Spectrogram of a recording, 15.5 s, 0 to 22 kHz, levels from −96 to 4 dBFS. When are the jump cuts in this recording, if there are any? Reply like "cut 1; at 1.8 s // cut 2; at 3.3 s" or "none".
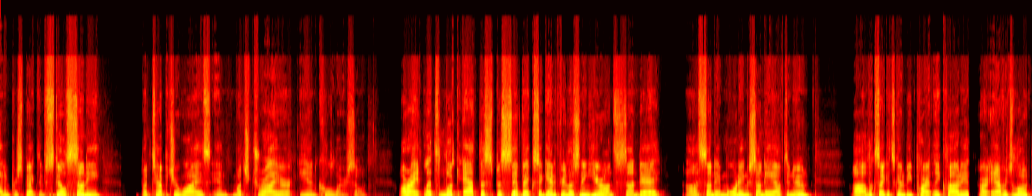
cut 1; at 14.5 s

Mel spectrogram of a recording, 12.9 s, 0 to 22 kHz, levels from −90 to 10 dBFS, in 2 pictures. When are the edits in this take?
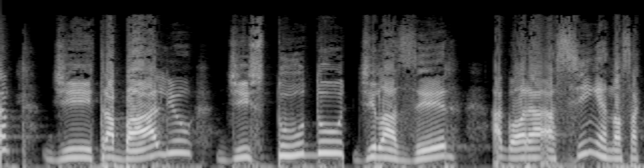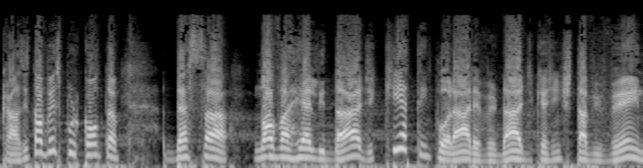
cut 1; at 3.4 s

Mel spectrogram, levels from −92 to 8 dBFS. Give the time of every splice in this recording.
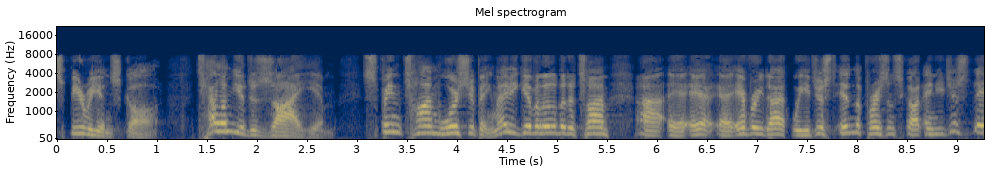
cut 1; at 7.3 s

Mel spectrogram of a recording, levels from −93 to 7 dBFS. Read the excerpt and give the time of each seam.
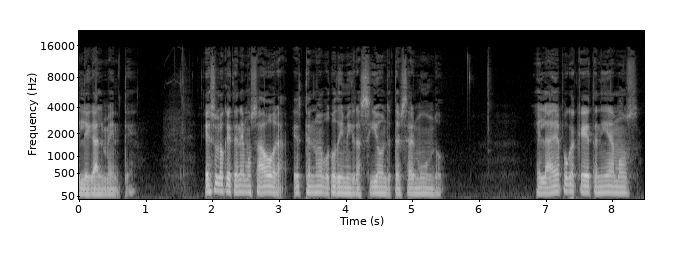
cut 1; at 3.8 s

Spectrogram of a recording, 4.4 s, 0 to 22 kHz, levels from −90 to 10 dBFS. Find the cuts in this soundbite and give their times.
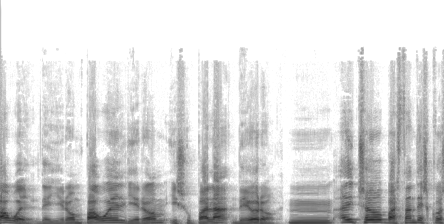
cut 1; at 2.8 s

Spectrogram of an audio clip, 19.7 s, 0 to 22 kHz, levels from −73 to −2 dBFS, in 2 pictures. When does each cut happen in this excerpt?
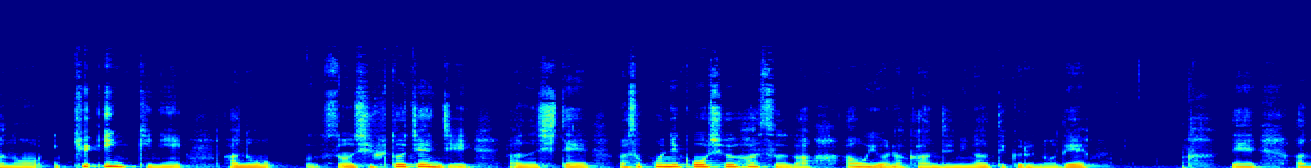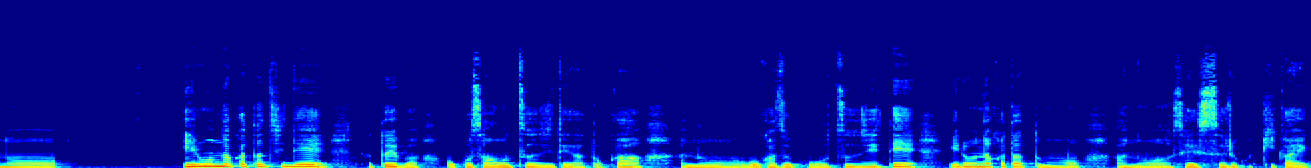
cut 1; at 9.1 s

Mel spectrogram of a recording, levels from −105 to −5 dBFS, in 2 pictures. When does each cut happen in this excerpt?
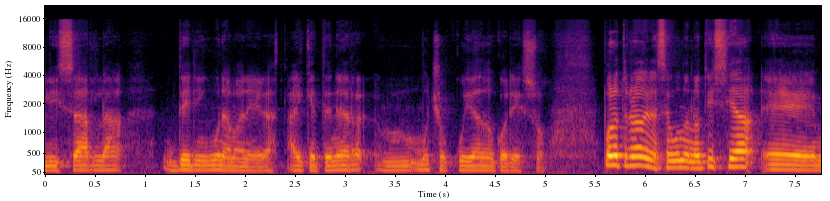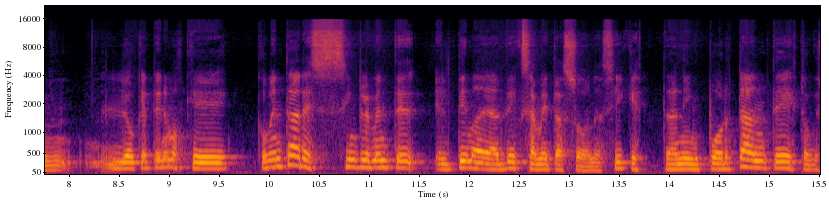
cut 1; at 2.3 s // cut 2; at 13.8 s

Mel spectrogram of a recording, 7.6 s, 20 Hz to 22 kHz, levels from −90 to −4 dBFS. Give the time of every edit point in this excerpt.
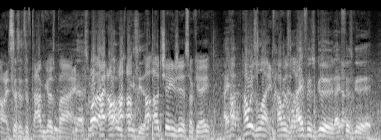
none

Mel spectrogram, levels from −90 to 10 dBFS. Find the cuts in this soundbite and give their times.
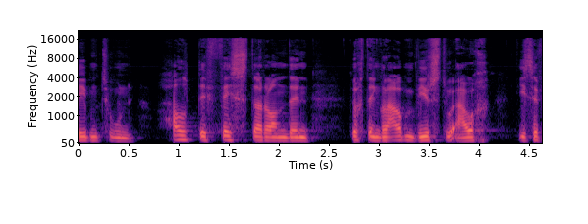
none

